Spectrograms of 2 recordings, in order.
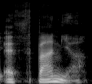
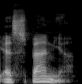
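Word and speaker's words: España: lisp only applies situationally they don't say ethania they say Espana and also the th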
